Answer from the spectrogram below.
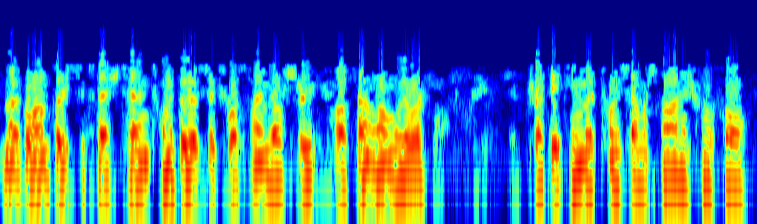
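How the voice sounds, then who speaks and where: A man dispatching fire units over scanner radio, reading addresses and unit numbers in a measured, flat way, with static bursts breaking the signal. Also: fairly low pitch, dull audio. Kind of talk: dispatch radio call-outs.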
